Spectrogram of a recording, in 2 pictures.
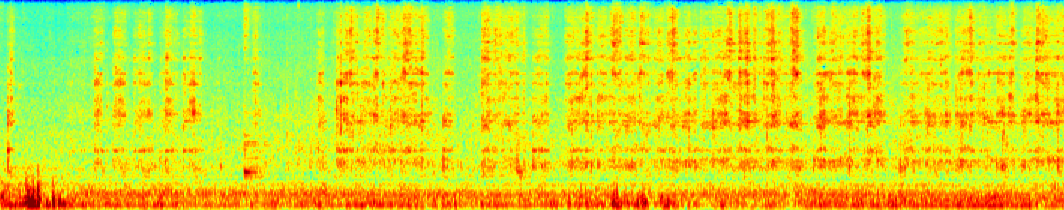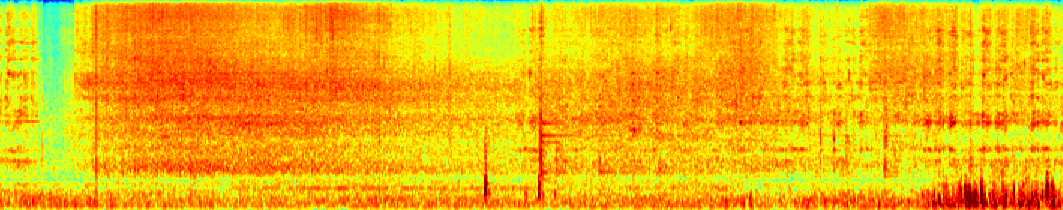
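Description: A metal ladle stirring and scraping in a stainless steel pot on a portable gas stove, with food sizzling in the hot pot. About halfway through, the sizzling suddenly gets much louder and stays loud. There are a few low knocks near the end.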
